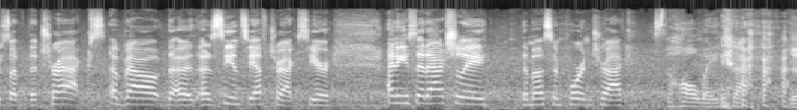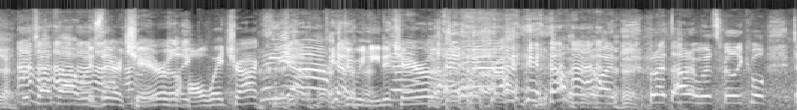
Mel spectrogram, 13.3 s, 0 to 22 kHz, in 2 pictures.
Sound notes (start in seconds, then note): 11.1 group laughs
